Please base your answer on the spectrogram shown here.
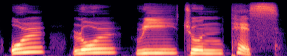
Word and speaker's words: ὀλολύζοντες: 올, 롤, 리, 존, 테스. 올롤리존테스. 와, 이거는 입술이 동그랗게 모이면서 앞으로 축 튀어나오고 뭔가 안으로 쪼그라드는 느낌이에요. 정확합니다. 아까 그 아 발음과는 다르게 오 발음은 입을 둥글게 모으고 좁게 수축시켜야만 낼 수 있는 소리거든요.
